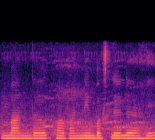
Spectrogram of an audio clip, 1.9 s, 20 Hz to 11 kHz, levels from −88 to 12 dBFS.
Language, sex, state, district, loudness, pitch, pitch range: Marathi, female, Maharashtra, Chandrapur, -16 LUFS, 200 Hz, 195-205 Hz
